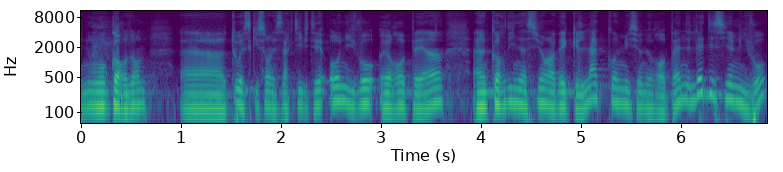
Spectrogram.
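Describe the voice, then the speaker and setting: The voice has a dark, mellow tone and a Spanish accent. The intonation is lively, and the pace is moderate. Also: man. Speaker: European campaign coordinator, conference speaker. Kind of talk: conference presentation. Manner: hesitant, many fillers.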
